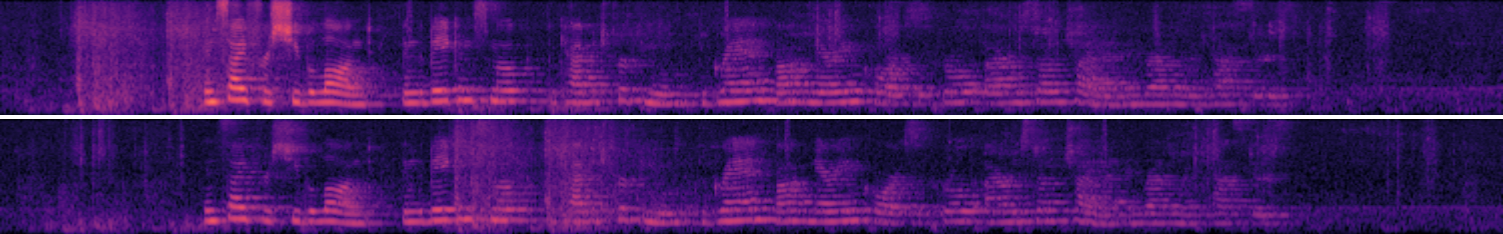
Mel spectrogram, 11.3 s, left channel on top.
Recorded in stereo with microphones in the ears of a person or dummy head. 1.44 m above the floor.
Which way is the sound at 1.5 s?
75° left (ahead or behind).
